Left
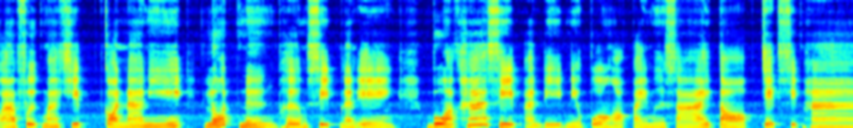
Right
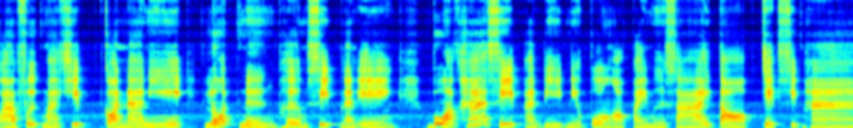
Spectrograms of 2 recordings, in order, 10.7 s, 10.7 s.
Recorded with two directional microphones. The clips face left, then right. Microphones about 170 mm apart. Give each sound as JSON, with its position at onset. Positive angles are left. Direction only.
{"t": 0.0, "sound": "a woman's voice", "side_deg": 45}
